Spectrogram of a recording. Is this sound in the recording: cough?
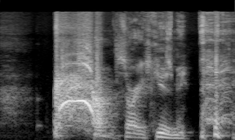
yes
